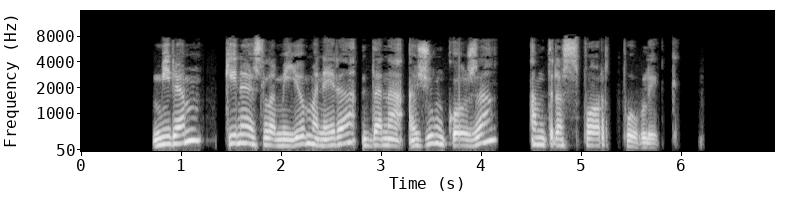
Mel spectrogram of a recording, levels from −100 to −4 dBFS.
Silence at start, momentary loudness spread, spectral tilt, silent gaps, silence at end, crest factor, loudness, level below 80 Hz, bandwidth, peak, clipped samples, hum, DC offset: 0.7 s; 6 LU; -4 dB/octave; 1.37-1.43 s, 4.18-4.48 s, 5.30-5.35 s, 5.83-5.90 s; 1 s; 16 dB; -18 LUFS; -60 dBFS; 8.2 kHz; -2 dBFS; under 0.1%; none; under 0.1%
